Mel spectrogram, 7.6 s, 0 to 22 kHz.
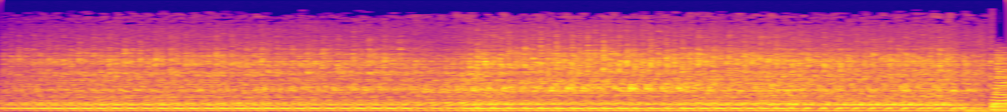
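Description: Dodge Charger Scat Pack's 392 Hemi V8 idling steadily through its stock exhaust, just after a warm start, with an even, low exhaust pulse.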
